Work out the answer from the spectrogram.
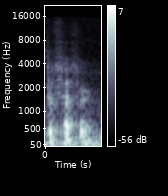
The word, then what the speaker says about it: Pfeffer: I like pepper mainly because the way you say pepper in German is Pfeffer.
